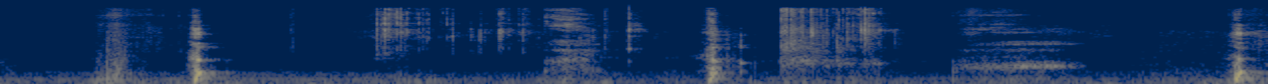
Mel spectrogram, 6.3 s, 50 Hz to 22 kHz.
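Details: Intractable hiccups with belching, choking spasms and developing achalasia since December 2015, in 12-hour episodes now 7 days a week: three sharp, abrupt hiccup gulps at irregular gaps with quiet breathing and rustling between.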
